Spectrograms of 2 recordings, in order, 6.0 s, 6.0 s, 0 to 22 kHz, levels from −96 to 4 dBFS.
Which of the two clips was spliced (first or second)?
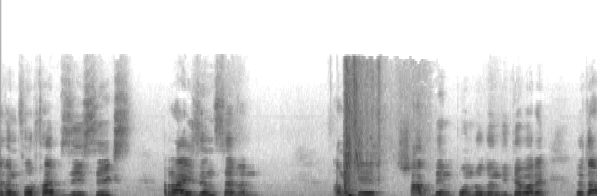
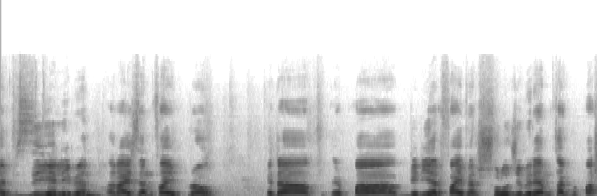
first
